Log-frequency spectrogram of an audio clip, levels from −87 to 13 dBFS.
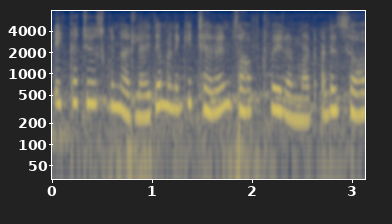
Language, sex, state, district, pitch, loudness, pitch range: Telugu, female, Andhra Pradesh, Sri Satya Sai, 310 Hz, -13 LUFS, 270-355 Hz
